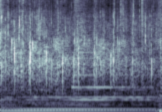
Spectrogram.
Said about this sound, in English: Come on, everybody in this room, say amen and amen. And let's clap our hands and thank God for that all over this room.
